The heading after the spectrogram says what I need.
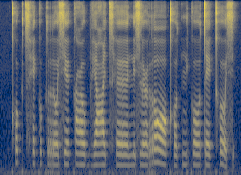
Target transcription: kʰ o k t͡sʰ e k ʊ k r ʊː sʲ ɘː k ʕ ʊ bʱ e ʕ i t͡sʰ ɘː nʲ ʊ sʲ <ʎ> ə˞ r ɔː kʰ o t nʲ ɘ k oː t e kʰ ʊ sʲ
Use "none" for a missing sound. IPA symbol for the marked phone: l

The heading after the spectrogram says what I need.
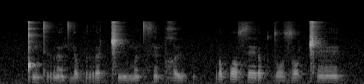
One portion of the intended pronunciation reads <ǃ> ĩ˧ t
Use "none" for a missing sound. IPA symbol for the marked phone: ǃ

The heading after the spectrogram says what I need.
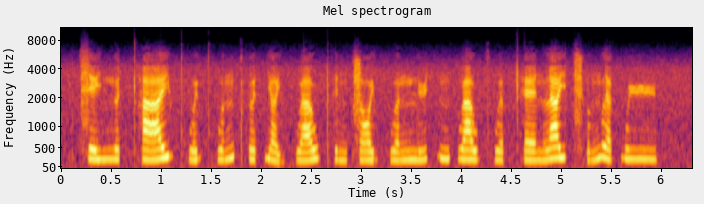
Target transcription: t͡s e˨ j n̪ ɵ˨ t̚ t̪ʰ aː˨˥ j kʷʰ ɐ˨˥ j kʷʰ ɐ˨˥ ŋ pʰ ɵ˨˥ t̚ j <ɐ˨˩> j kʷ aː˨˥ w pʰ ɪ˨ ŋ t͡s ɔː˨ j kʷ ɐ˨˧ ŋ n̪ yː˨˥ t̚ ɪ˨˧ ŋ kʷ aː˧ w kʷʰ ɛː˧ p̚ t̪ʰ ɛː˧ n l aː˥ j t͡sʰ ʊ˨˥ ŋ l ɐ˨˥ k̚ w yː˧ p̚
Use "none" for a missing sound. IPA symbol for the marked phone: ɐ˨˩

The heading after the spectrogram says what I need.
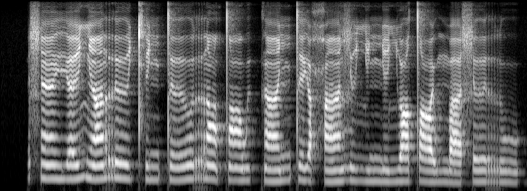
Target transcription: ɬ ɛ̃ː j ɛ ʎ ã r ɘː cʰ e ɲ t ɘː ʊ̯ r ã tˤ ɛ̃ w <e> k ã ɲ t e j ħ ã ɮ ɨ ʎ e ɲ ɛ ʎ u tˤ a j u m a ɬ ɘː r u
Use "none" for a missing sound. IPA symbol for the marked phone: ɨ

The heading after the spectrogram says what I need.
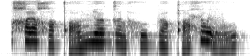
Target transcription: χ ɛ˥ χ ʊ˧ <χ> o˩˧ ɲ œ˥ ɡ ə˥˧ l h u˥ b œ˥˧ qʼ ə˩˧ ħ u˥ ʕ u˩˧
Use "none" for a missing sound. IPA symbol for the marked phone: qʼ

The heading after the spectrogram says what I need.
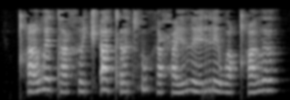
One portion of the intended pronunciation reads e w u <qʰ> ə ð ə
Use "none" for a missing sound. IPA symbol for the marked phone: qʰ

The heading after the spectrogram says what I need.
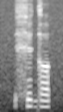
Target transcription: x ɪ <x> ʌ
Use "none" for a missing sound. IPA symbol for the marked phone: ɡ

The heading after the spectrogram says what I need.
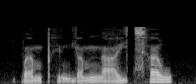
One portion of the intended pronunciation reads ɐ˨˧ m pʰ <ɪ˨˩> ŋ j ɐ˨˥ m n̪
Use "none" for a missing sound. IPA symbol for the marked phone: ɪ˨˩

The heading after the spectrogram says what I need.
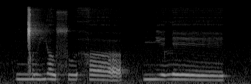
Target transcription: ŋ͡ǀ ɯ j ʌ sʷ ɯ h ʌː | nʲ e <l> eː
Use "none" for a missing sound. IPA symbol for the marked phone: l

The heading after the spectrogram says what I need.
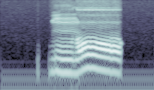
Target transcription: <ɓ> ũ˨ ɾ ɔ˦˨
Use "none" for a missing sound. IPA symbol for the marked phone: ɓ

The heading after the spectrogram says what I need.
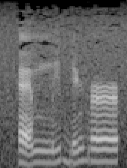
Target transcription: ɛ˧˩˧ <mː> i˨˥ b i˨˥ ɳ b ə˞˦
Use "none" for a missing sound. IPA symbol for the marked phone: mː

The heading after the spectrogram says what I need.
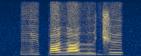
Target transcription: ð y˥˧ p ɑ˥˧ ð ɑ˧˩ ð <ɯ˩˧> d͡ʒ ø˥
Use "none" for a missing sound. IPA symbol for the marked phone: ɯ˩˧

